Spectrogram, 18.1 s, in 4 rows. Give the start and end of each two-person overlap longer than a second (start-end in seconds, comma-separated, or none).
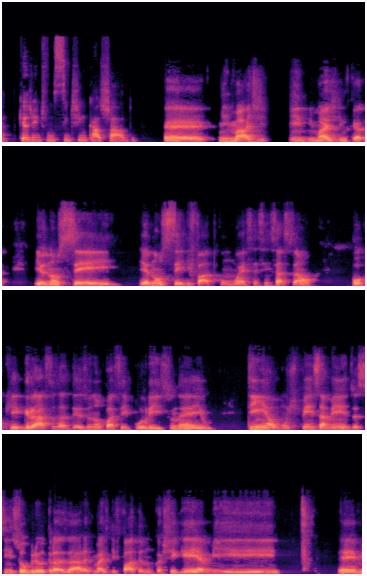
none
